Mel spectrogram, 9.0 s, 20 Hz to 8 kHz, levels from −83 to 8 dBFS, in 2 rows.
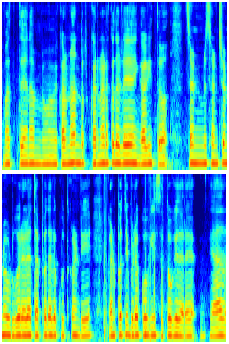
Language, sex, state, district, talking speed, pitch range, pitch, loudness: Kannada, male, Karnataka, Shimoga, 100 wpm, 145-155 Hz, 150 Hz, -14 LUFS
